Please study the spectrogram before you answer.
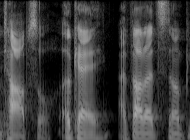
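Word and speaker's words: Topsail: Florida well interesting cuz 99% of people are going to say top sale yeah no definitely topso okay I thought I'd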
